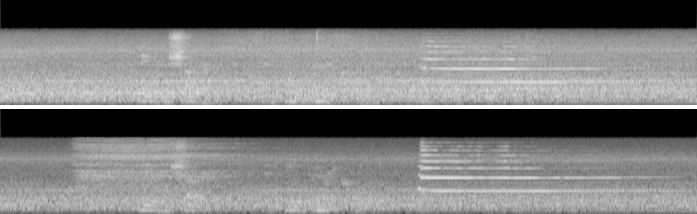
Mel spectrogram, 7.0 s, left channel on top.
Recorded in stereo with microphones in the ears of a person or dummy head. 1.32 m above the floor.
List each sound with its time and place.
1.4 s a man speaking: 65° left (ahead or behind), 5.5 m
4.2 s a trumpet: 55° right (ahead or behind), 4 m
